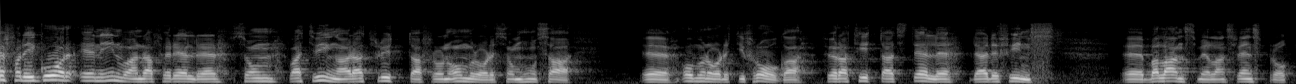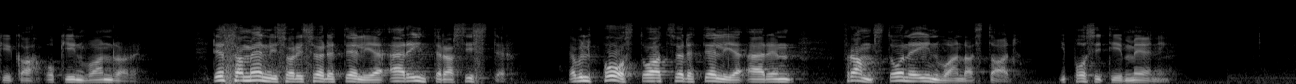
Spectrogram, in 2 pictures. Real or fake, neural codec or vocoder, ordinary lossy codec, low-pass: real; none; none; 7.2 kHz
